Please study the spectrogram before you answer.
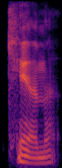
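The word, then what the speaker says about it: Kh'ym: know her species name but her name is pronounced Kim like K IIM and spelled in a very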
